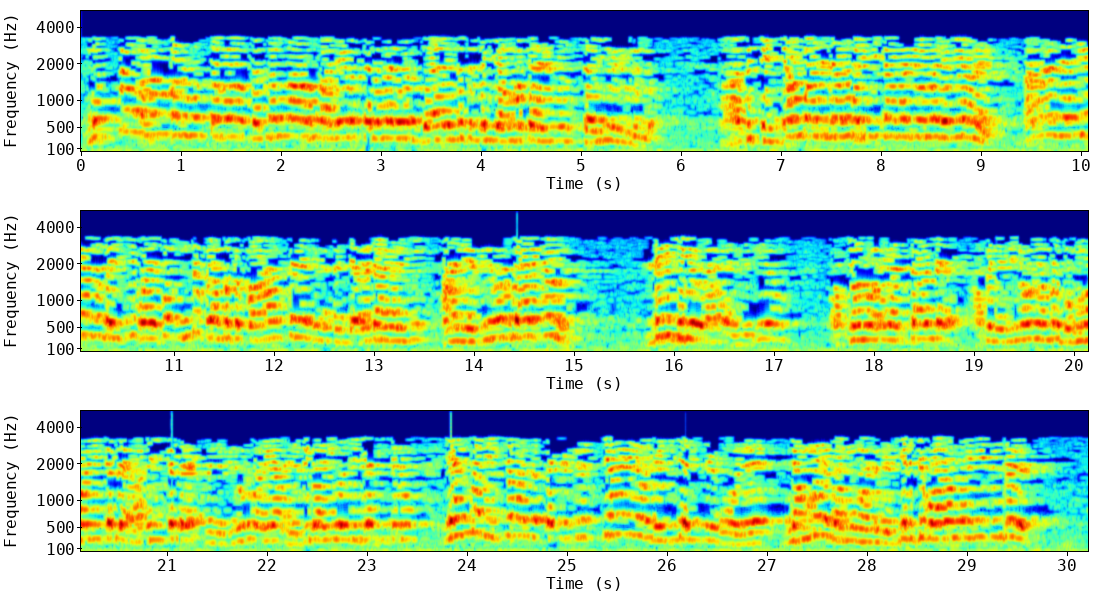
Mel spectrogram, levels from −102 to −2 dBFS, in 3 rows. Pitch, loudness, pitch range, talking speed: 290 Hz, -17 LUFS, 265-320 Hz, 105 wpm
